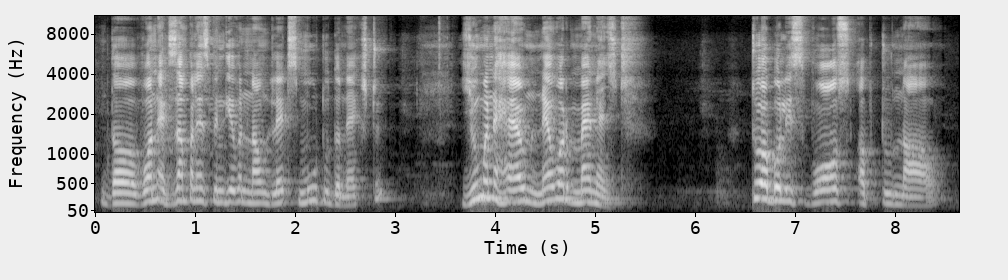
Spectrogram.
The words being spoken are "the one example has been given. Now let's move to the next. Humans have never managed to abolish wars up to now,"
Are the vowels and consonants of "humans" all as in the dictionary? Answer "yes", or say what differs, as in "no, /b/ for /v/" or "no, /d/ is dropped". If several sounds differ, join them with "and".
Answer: no, /z/ is dropped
